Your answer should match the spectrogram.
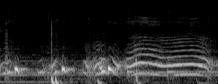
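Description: Baby fussing: a few short whimpers, then one drawn-out, high whine that rises and falls in the second half. Two dull knocks come about halfway through.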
